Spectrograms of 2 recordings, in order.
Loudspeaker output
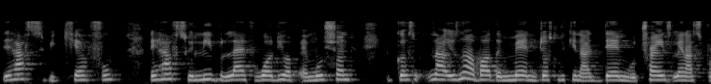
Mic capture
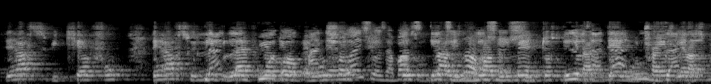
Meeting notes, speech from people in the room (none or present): present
